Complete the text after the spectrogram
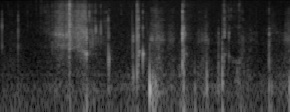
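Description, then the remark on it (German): A close, crisp crunch as someone bites into an apple, followed by a run of sharp, irregular crunching and chewing clicks with no talking. “Also, ich mache jetzt ein Geräusch und ihr dürft raten, was das für ein Apfelknacken ist.”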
